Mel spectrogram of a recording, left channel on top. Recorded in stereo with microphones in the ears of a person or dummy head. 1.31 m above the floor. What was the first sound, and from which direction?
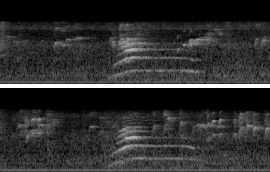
A cat meowing, 80° right.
